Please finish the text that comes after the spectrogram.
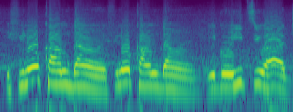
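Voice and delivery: usual speaking voice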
